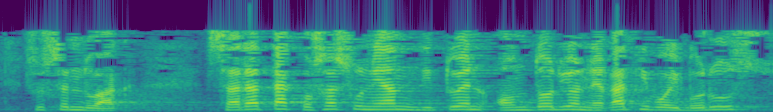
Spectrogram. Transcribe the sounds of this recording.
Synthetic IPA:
suse̞nd̪uak | saɾat̪ako̞sasune̞and̪it̪ue̞no̞nd̪o̞ɾio̞ne̞ɣ̞at̪iβ̞o̞jβuɾus

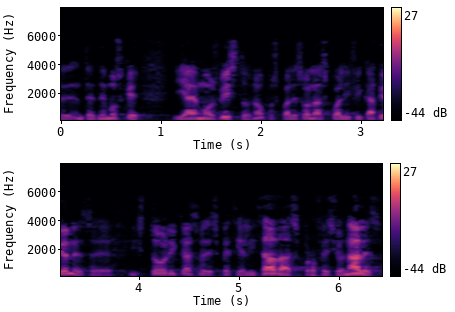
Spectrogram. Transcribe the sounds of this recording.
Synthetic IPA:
ent̪e̞nd̪e̞mo̞ske̞ | ʝae̞mo̞zβ̞ist̪o̞no̞pwe̞skwale̞sːo̞nlaskwalifikaθjo̞ne̞sist̪o̞ɾikasespe̞θjaliθað̞aspɾo̞fe̞sjo̞nale̞s

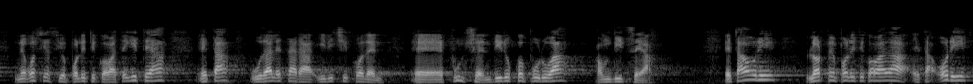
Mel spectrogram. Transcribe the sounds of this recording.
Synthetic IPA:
ne̞ɣ̞o̞siasio̞po̞lit̪iko̞β̞at̪e̞ɣ̞it̪e̞a | e̞t̪auð̞ale̞t̪aɾaʔiɾit͡ʃiko̞ð̞e̞nfunt͡ʃe̞nd̪iɾuko̞puɾuaawnd̪it͡se̞a̰ | e̞t̪ao̞ɾilo̞ɾpe̞mpo̞lit̪iko̞βaðaʔe̞̰t̪a̰ʔo̞ɾi

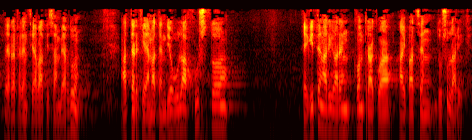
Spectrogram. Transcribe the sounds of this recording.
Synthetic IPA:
e̞rʔe̞fe̞ɾe̞nt͡siaβat̪isambe̞aɾðu | at̪e̞ɾkiae̞mat̪e̞nd̪io̞ɣ̞ulaʝust̪o̞ | e̞ɣit̪e̞ŋaɾiɣ̞aɾe̞ŋko̞nt̪ɾako̞aːjpat͡se̞nd̪usulaɾḭk

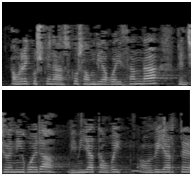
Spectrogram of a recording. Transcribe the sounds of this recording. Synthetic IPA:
awreikuspe̞naːsko̞sawnd̪iaɣ̞o̞aisand̪ape̞nt͡ʃio̞eniɣ̞oe̞ɾaβimiʎat̪aoɣejaɾt̪e̞

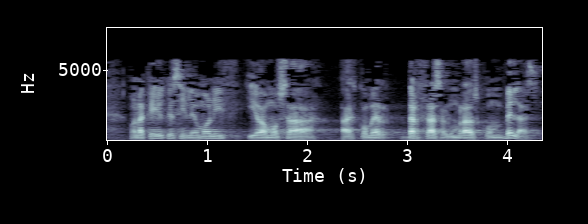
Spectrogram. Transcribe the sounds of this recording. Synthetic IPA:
konake̞ʎokesinlemoniθiβamosaː | ko̞me̞ɾbe̞ɾθasalumbɾaðosko̞mbe̞la̰s

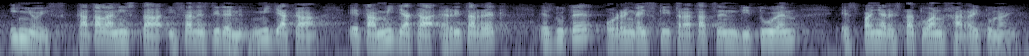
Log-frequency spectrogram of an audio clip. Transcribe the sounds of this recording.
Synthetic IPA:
iɲo̞jskat̪alanist̪aʔisane̞zd̪iɾe̞nmiʎaka | e̞t̪amiʎakaʔe̞rit̪are̞k | e̞zd̪ut̪e̞o̞re̞ŋɡajskit̪ɾat̪at͡se̞nd̪it̪ue̞n | e̞spaɲaɾe̞st̪at̪uaŋʝarajt̪una̰j

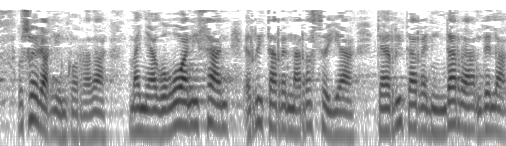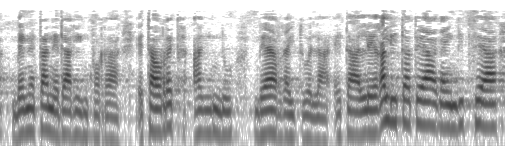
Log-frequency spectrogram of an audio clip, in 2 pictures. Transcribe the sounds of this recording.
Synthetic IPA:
o̞so̞e̞ɾaɣ̞iŋko̞raða | βaɲaɣ̞o̞ɣ̞o̞anisane̞rit̪are̞naraso̞jaet̪ae̞rit̪are̞nind̪araðe̞laβe̞ne̞t̪ane̞ɾaɣ̞iŋko̞ra | e̞̰t̪ao̞re̞kaɣ̞ind̪u | βe̞aɾɣajt̪ue̞la̰ʔe̞t̪ale̞ɣ̞alit̪at̪e̞aɣajnd̪it͡se̞a

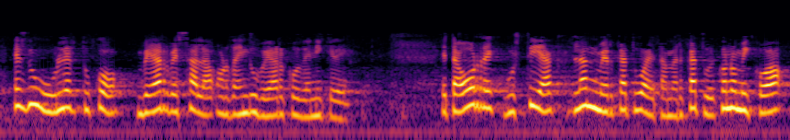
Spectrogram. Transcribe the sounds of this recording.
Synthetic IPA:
e̞zd̪uɣuːle̞ɾt̪uko̞βe̞aɾβe̞salaʔo̞ɾðajnd̪uβ̞e̞aɾko̞ð̞e̞nike̞ɾe̞ | et̪ao̞re̞k̚ɡust̪iaklanme̞ɾkat̪uae̞t̪ame̞ɾkat̪ue̞ko̞no̞miko̞a

